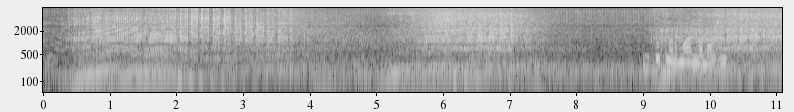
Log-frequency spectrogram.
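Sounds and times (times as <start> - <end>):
engine revving hard: 0.3 - 4.5, 5.1 - 7.7, 9.0 - 11.0.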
